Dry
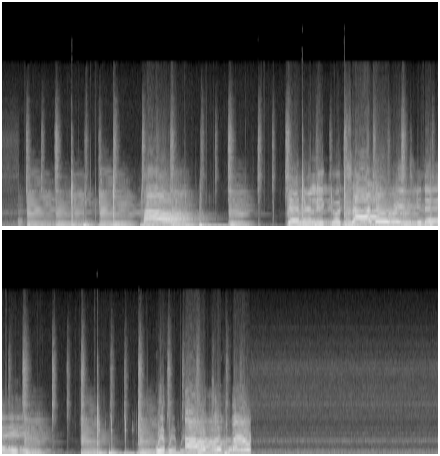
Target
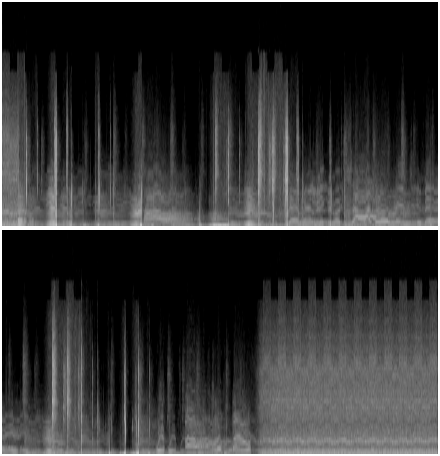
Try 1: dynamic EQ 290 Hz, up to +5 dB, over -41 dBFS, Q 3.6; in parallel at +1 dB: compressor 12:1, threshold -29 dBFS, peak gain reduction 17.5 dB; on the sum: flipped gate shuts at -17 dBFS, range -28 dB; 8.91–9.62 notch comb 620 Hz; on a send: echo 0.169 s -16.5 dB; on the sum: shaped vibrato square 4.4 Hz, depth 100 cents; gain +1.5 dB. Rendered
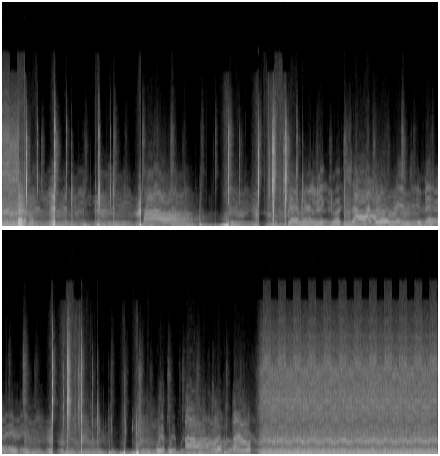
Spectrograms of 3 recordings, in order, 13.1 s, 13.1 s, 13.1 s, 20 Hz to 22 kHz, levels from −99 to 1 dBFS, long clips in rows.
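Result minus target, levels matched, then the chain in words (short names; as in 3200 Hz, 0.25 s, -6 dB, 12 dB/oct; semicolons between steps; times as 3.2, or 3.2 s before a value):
compressor: peak gain reduction -10 dB
dynamic EQ 290 Hz, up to +5 dB, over -41 dBFS, Q 3.6; in parallel at +1 dB: compressor 12:1, threshold -40 dBFS, peak gain reduction 27.5 dB; on the sum: flipped gate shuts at -17 dBFS, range -28 dB; 8.91–9.62 notch comb 620 Hz; on a send: echo 0.169 s -16.5 dB; on the sum: shaped vibrato square 4.4 Hz, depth 100 cents; gain +1.5 dB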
